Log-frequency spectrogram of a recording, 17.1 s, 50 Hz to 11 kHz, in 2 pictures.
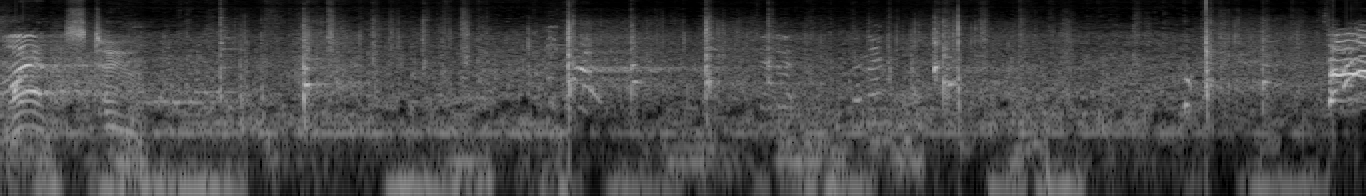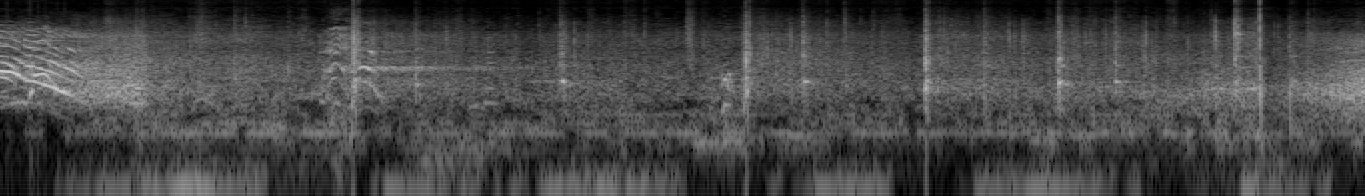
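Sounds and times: crowd noise: 0:00.0 - 0:17.0
racket striking shuttlecock: 0:01.2 - 0:05.0, 0:05.8 - 0:06.3, 0:07.4 - 0:08.2, 0:09.4 - 0:16.8
loud high cry: 0:08.3 - 0:09.5.

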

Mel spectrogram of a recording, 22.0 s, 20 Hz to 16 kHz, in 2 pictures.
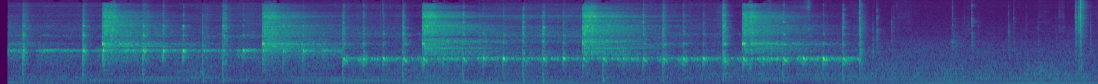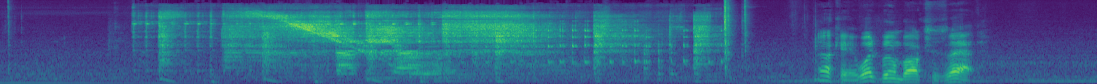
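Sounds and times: electronic music with beeping tones: 0:00.1 - 0:08.7, 0:12.3 - 0:18.2
hissing sweep with falling whistle: 0:13.2 - 0:16.3.

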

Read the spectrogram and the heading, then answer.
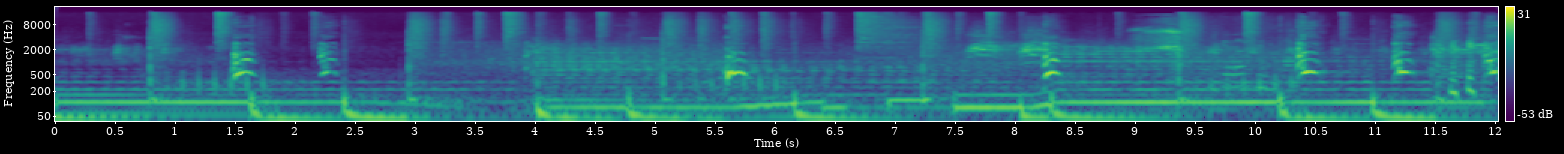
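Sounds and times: background music low sustained notes: 0:00.0 - 0:12.0
small dog yipping: 0:01.5 - 0:02.4.

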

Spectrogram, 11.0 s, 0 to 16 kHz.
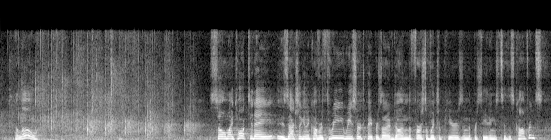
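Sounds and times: audience applause: 0:00.0 - 0:04.0.

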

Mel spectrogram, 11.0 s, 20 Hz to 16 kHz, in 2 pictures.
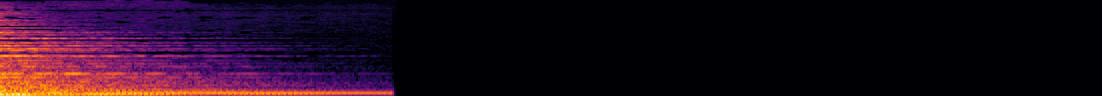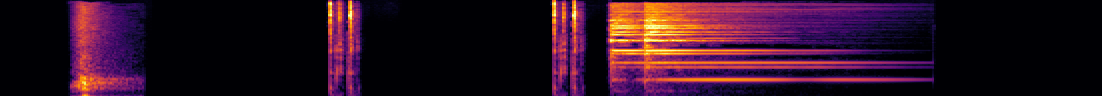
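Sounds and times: notification bell ding: 0:08.6 - 0:10.2.

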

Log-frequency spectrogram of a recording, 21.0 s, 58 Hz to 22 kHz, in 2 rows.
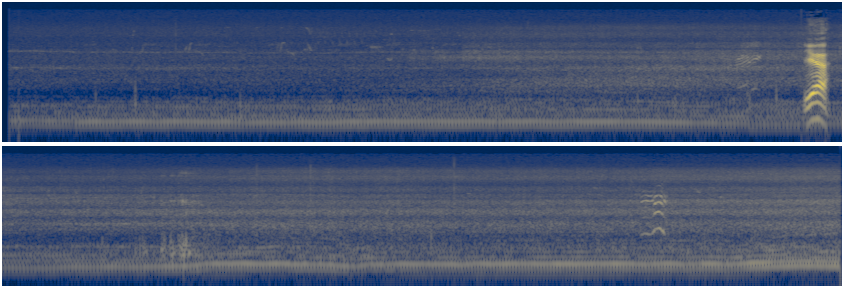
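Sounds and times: distant vehicle engine droning: 0:00.1 - 0:21.0.

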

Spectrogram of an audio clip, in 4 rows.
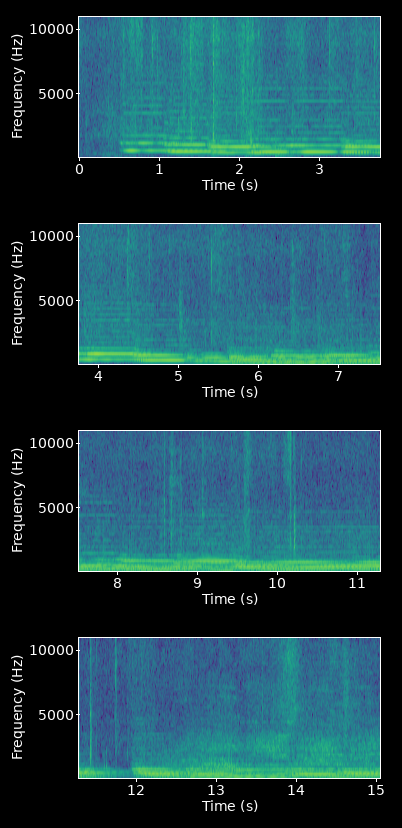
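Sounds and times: church organ playing a hymn: 0:00.4 - 0:15.0.

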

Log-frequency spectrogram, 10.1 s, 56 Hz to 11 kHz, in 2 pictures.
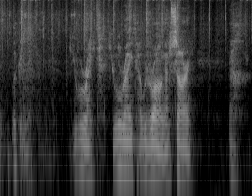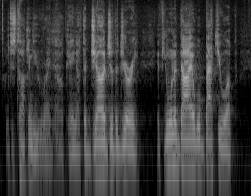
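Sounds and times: small clicks and rustles: 0:00.0 - 0:06.9
man speaking: 0:00.1 - 0:00.8, 0:01.4 - 0:03.9, 0:04.6 - 0:09.8.

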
